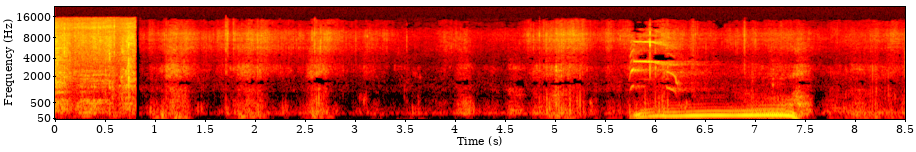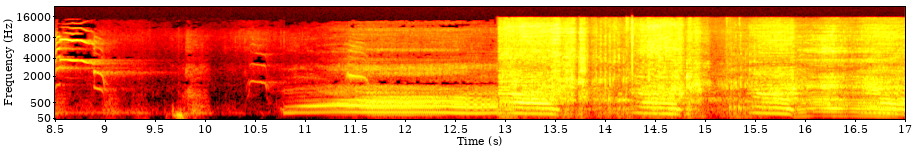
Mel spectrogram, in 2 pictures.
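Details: Bears in a fierce fight, including big brown bears battling over territory: quiet snuffling at first, then a deep moaning roar, followed by long, loud, harmonic roars and bellows that grow harsher and more continuous toward the end.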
